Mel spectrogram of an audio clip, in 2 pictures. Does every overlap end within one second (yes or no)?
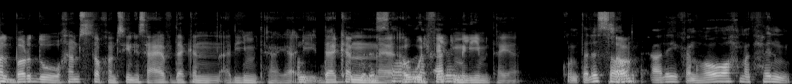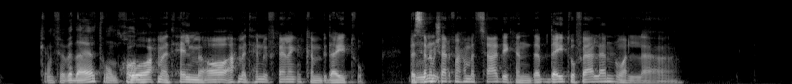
no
